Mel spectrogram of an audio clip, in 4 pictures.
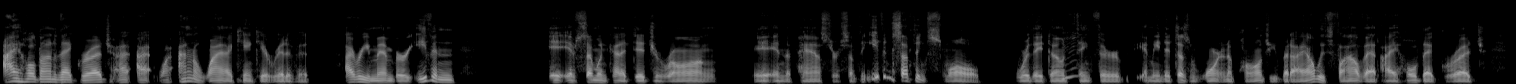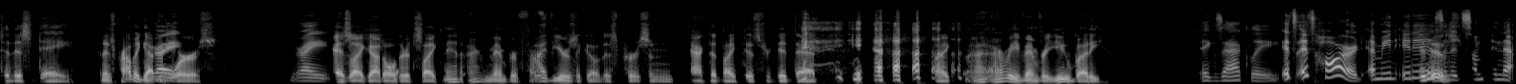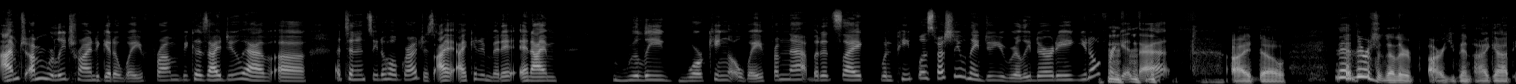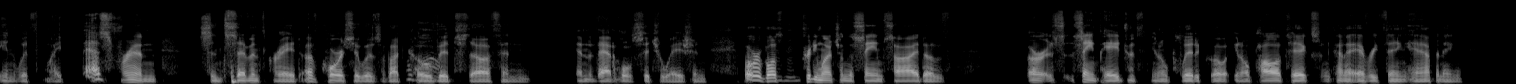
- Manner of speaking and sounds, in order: tapping; chuckle; laughing while speaking: "Yeah"; other background noise; chuckle
- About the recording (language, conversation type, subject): English, unstructured, How do you deal with someone who refuses to apologize?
